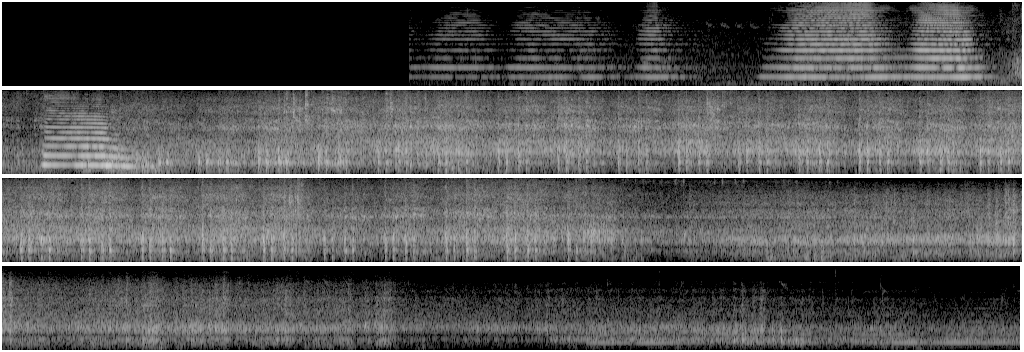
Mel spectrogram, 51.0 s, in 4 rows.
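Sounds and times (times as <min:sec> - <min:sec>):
locomotive horn blasts: 0:05.1 - 0:08.8, 0:09.4 - 0:12.5, 0:13.2 - 0:14.6, 0:45.6 - 0:46.9, 0:48.8 - 0:50.9
train wheels clacking over rail joints: 0:14.3 - 0:43.4.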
